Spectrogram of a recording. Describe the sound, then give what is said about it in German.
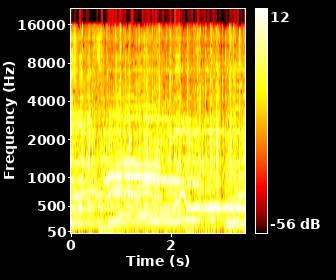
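A crowd in St. Georgen applauds steadily for a few seconds, a dense crackle of clapping mixed with cheering and a sustained tonal hum underneath, staying loud throughout. “St. Georgen, ich bitte mal einen Applaus”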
